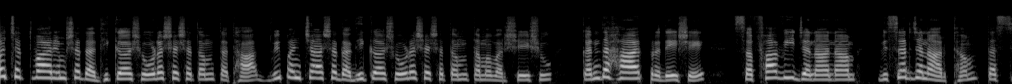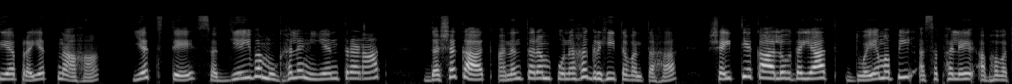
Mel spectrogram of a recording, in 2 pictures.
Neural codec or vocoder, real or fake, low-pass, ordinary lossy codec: vocoder, 22.05 kHz, 80 mel bands, Vocos; fake; 9.9 kHz; none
